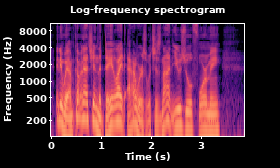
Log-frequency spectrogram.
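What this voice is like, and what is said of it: Slightly stuffed-up, congested voice. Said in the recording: “I sound a little stuffed up.”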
